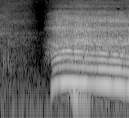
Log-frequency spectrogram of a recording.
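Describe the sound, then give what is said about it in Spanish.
A deep breath drawn in through the mouth, starting abruptly after a brief pause and swelling into a loud, gasp-like inhale with a slightly voiced, tonal edge that holds steady to the end. “les invito a tomar una respiración profunda.”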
